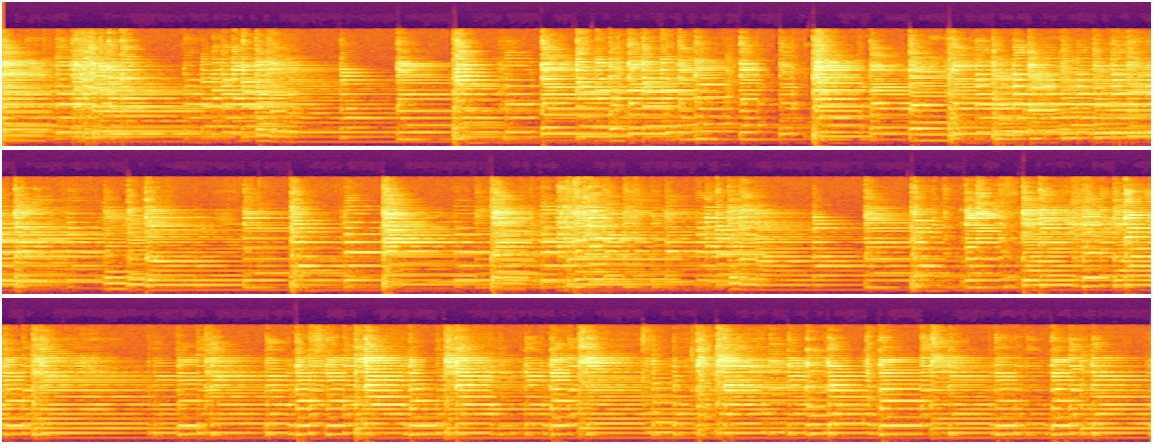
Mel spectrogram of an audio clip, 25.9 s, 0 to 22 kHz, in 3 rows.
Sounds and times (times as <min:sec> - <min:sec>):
Guitar: 0:00.0 - 0:25.8.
